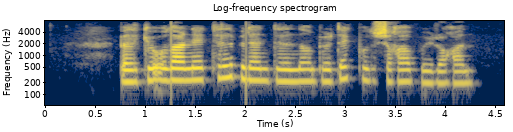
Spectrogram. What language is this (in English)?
Uyghur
